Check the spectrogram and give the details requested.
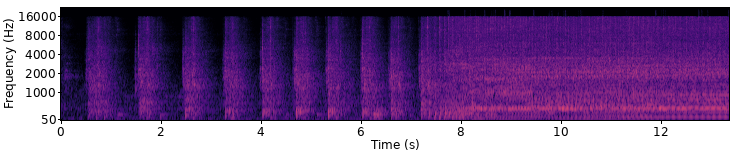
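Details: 1977 Honda Z50 after a no-start, with timing and valves set, loose timing chain and the throttle body plugged against excess air: about nine slow cranks, then it catches and runs steady and even; it now leaks oil near the flywheel.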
